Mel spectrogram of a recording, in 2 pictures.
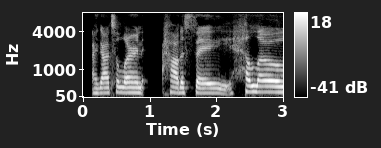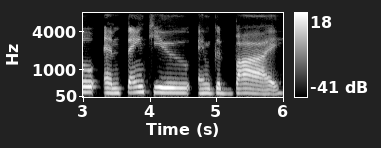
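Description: In an East Texas accent, a woman talks very slowly at a fairly low pitch with fairly even intonation. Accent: East Texas drawl. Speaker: veteran, coach and podcast host. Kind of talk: casual interview chat.

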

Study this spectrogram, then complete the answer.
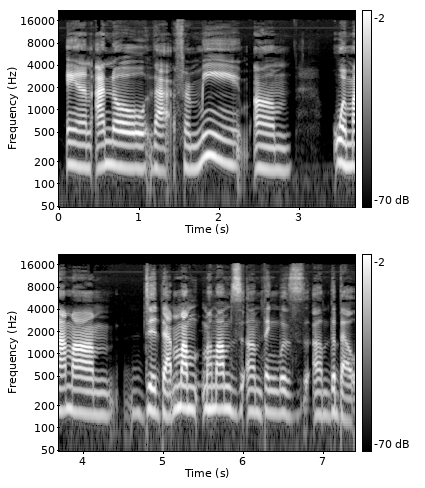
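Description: A woman with a Brooklyn accent talks at a fairly low pitch in a very clean recording with a silent background. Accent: New York, Brooklyn. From Brooklyn, New York. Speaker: nonprofit program manager and activist. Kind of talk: casual chat. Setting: studio.

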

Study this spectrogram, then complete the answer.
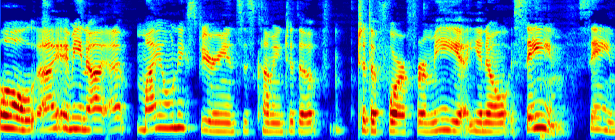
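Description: In a Canadian accent, a plain, everyday voice moves at a moderate pace with ordinary pitch variation. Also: woman, medium pitch for a woman. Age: 40s. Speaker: university administrator. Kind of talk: interview.

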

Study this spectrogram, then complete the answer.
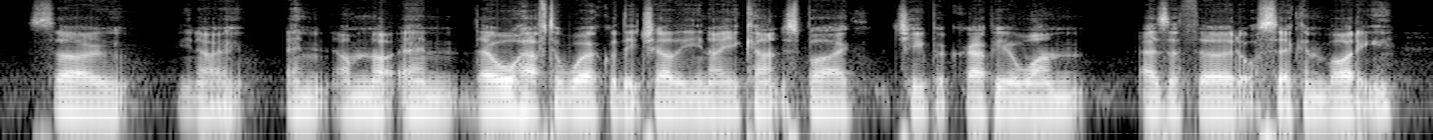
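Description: Man at a fairly low pitch, monotone and flat, moderate pace, very clean recording with a silent background. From Brisbane, Australia. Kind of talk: casual interview. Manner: hesitant, many fillers.

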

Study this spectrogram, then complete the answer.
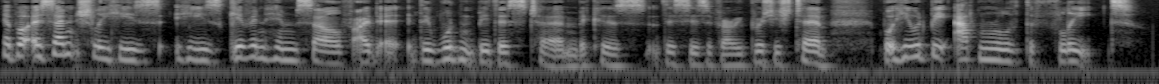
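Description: Very wide pitch swings give this voice an animated tone on a very clean recording with a silent background. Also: woman, fairly low pitch for a woman, moderate pace. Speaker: guest host, history podcaster. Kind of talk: casual chat. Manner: animated, jokey.

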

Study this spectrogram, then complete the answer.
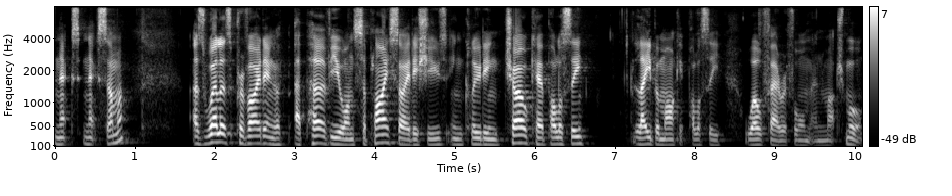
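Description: Delivered with a British accent at a moderate pace, the voice shows ordinary pitch variation on a very clean recording with a silent background. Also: man, medium pitch for a man. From UK. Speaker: think tank economist and moderator. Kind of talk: event moderation. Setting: stage with audience.

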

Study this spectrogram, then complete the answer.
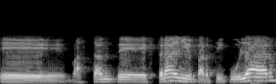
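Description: A man with an Argentine accent speaks with lively intonation. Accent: Argentine Spanish (Rioplatense). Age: 40s. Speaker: newspaper editor. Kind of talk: interview. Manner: hesitant fillers.

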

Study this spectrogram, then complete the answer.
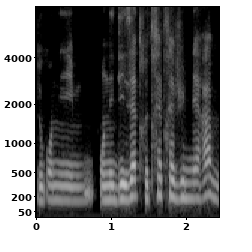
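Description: A plain, everyday voice at a moderate pace, fairly even intonation, dry and close with no echo. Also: woman. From France. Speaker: film director. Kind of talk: interview conversation.

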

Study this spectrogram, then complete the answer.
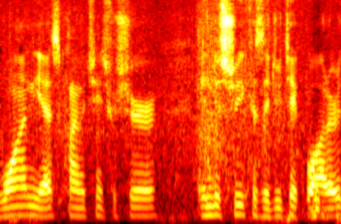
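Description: Over noticeable background noise, a man speaks at a fairly quick pace and medium pitch with monotone, flat intonation. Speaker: First Nation government manager. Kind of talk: interview.

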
